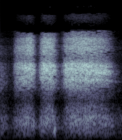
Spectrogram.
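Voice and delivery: soft, slow whispered shh; whispered shushing. A narrator's reading. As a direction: hush a frightened child gently. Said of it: "he whispered".

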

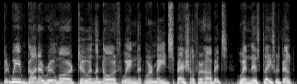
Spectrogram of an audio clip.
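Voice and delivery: a fussy, friendly innkeeper bending down; cheery innkeeper. A narrator's reading. Innkeeper greets the hobbit, high and bustling.

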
